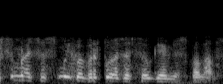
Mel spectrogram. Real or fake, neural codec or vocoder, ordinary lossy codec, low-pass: fake; codec, 24 kHz, 3 kbps, HILCodec; AAC, 32 kbps; 10.8 kHz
